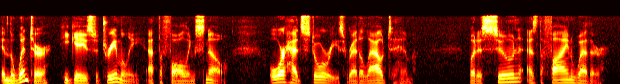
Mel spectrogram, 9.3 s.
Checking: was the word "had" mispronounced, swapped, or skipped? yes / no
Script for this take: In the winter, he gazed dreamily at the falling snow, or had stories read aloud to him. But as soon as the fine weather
no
